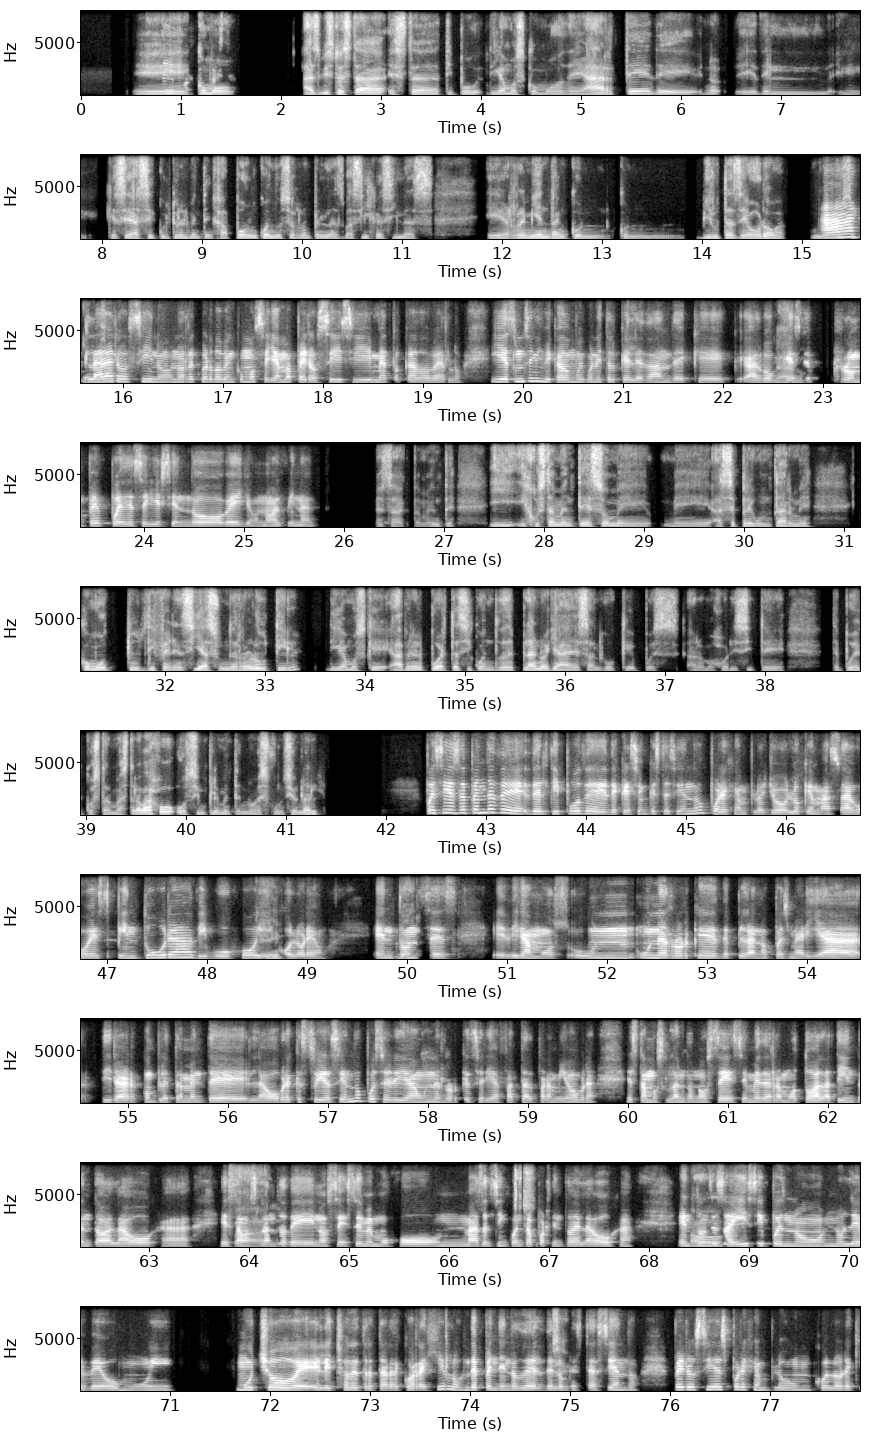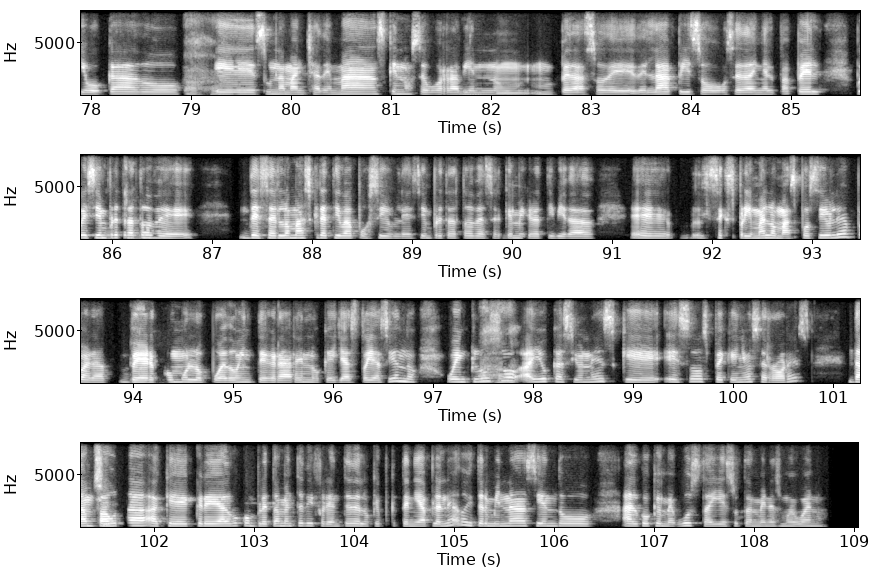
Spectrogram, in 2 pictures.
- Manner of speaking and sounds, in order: tapping; "abrir" said as "abrer"; background speech
- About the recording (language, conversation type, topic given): Spanish, podcast, ¿Qué papel juega el error en tu proceso creativo?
